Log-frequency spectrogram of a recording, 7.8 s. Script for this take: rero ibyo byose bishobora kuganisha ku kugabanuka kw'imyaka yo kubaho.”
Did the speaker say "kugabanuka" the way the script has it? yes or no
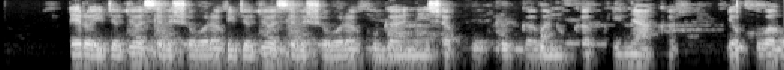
yes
